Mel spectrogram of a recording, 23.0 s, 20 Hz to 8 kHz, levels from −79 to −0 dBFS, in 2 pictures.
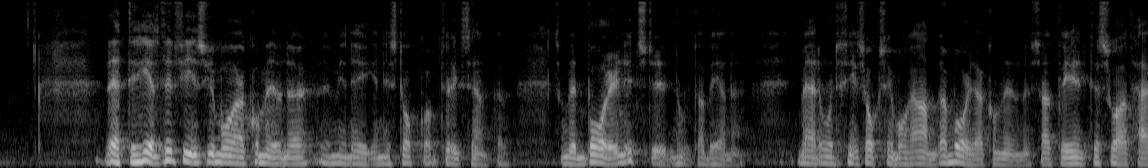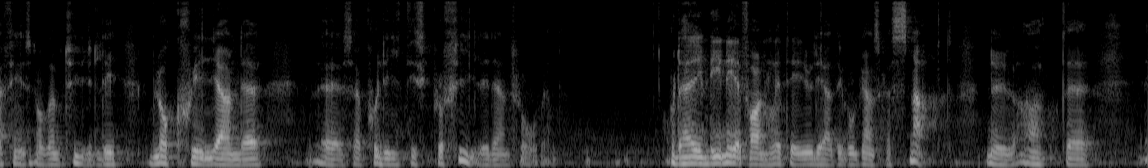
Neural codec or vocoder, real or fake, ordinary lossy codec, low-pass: codec, 16 kHz, 2 kbps, FunCodec, trained on LibriTTS, 25 frames a second; fake; none; none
